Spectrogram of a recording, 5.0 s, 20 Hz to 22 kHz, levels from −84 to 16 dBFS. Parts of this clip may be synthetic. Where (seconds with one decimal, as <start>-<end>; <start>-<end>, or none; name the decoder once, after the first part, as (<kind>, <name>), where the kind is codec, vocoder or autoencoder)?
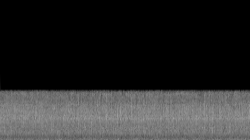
0.0-1.3 (autoencoder, DAC-VAE); 3.3-4.0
